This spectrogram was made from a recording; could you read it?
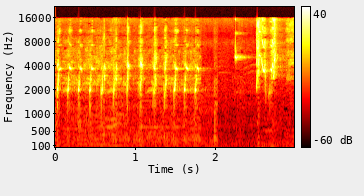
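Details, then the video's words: Batman lovebird on a roof during a first song-training session with a master recording, 18 April 2021 (6 Ramadan 1442): rapid bright chirps about seven per second for nearly two seconds, a short pause, then a few sharper high notes. "Melatih Kicau Lovebird Batman"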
